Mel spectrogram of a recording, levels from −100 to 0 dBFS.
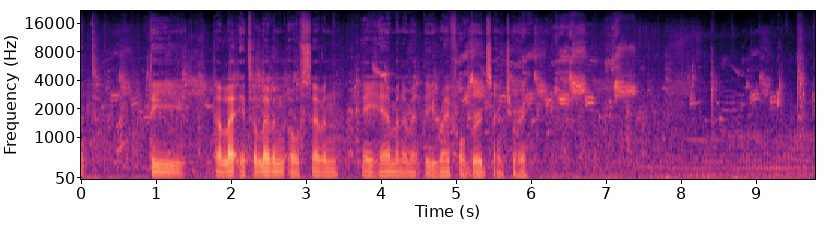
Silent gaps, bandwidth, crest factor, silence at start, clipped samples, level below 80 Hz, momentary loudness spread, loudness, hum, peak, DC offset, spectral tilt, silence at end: none; over 20 kHz; 24 dB; 0 s; under 0.1%; -46 dBFS; 19 LU; -25 LUFS; none; -2 dBFS; under 0.1%; -4.5 dB/octave; 0 s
